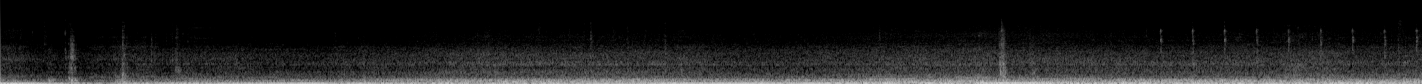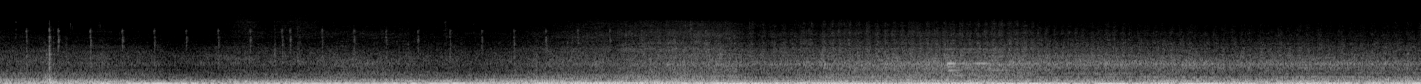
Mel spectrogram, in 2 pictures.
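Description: Cabin sound of a BMW 218i Active Tourer's 1.5-litre petrol engine and tyres as the car pulls away and drives at low city speed, a steady low hum and road rumble. Partway through, the turn-signal indicator ticks evenly for a few seconds during a turn, and the engine and road noise grow louder near the end as the car picks up speed.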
